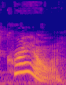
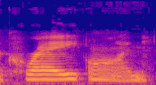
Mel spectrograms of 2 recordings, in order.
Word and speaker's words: crayon: on my own but he was like No it's it's Crown Crown Crown he was saying crown and I was like it's a crayon c r a y o n crayon crayon well I had forgotten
